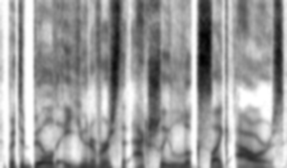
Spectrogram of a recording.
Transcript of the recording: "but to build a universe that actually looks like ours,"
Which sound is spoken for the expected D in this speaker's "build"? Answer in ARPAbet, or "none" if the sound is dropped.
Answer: D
